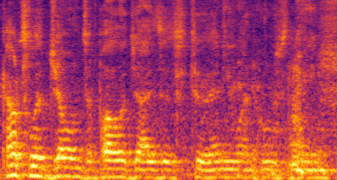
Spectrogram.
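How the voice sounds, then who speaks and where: A man chairing a town council meeting, running motions and votes in a brisk, genial procedural way. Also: mid-range voice, level tone. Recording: echoey council chamber with background noise.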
